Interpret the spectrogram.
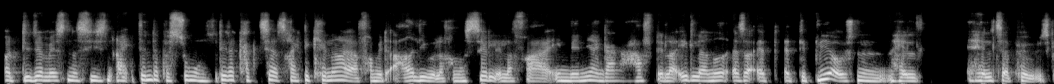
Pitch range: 165-195 Hz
